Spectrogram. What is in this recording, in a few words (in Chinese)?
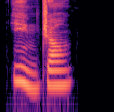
"印章", Chinese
